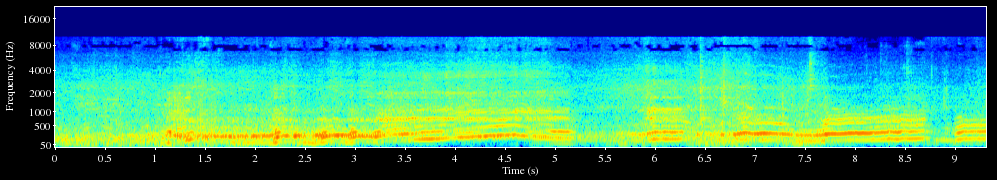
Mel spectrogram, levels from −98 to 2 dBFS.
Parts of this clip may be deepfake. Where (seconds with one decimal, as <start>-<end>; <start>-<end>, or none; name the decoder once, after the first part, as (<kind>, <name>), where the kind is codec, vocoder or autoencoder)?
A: 1.0-1.6 (vocoder, Vocos); 8.0-8.7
